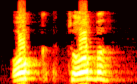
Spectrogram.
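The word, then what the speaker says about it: Uktub (اكتب): Uktub, the Dhamma of the first word is for Hamzatul Wasl. We pronounce it because there's nothing before. So we're saying Uktub.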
